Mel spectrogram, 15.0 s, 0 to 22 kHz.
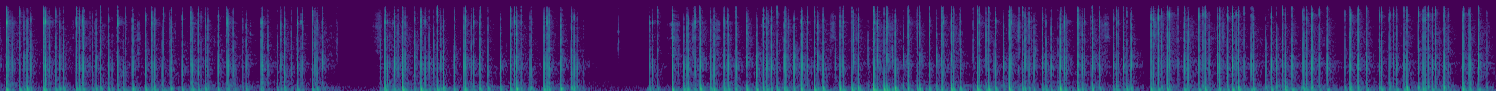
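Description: An empty, stiff, transparent plastic bag is held up and tapped and crinkled with long grey nails. A dense, rapid run of sharp, crackling taps and rustles continues throughout, with two brief pauses around 3.5 and 6 seconds. Each tap ends almost instantly, with most of the energy sitting low.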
